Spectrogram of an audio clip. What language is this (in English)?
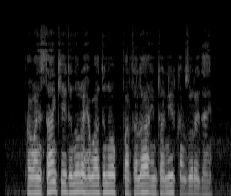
Pashto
